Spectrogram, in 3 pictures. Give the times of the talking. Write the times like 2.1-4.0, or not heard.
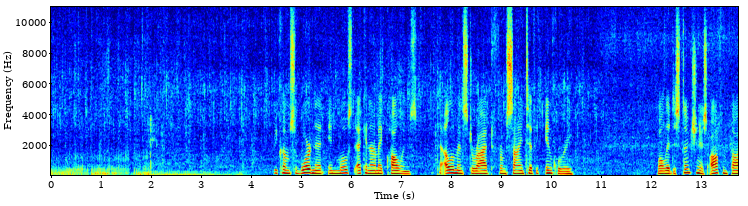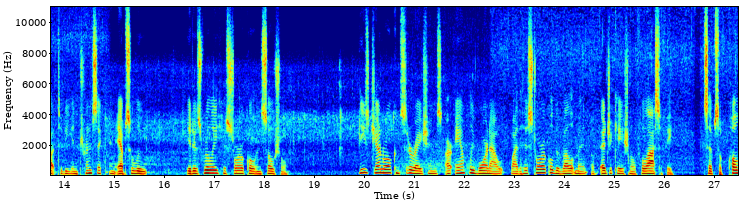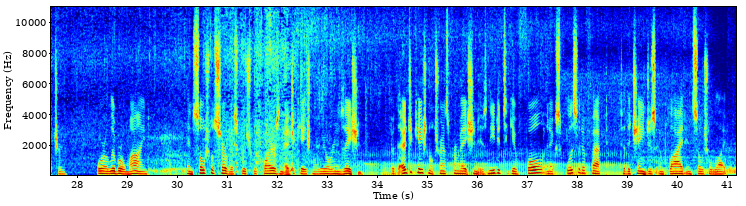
4.5-10.5, 12.1-15.8, 16.4-18.5, 19.9-26.2, 26.8-41.1.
